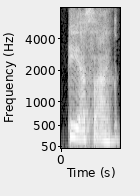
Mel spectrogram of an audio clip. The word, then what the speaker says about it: psi: And when I say psi, it's the Greek letter psi, the 23rd letter of the alphabet, and PSI. PSI, yeah, and it's pronounced psi.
